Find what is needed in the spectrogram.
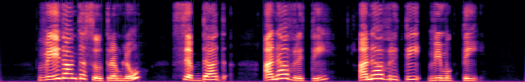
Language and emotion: Telugu, neutral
